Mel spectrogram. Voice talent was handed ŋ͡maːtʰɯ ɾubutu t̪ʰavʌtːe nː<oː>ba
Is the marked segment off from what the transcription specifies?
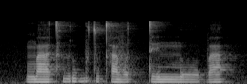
no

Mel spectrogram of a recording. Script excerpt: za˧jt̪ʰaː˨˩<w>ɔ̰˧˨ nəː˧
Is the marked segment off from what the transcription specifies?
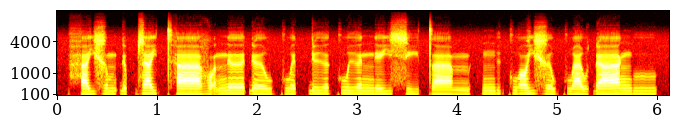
yes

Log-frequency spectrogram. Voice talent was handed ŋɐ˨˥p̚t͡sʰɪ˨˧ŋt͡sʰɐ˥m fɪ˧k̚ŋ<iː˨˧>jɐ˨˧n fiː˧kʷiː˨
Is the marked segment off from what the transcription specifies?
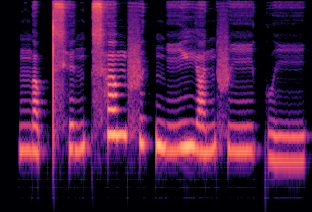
no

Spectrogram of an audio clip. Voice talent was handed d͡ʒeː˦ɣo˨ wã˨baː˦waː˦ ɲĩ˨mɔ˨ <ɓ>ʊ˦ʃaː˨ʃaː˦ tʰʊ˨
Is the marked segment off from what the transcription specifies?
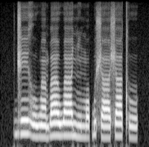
no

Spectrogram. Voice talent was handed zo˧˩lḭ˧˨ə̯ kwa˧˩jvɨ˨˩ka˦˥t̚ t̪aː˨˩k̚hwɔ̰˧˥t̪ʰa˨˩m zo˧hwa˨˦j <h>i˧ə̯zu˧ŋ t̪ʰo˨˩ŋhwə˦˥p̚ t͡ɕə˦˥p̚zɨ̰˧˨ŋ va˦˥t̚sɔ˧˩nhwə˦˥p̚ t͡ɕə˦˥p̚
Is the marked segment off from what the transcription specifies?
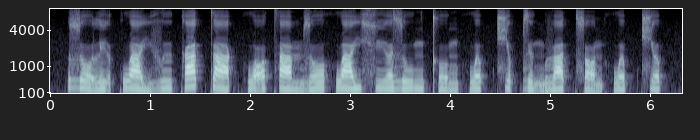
yes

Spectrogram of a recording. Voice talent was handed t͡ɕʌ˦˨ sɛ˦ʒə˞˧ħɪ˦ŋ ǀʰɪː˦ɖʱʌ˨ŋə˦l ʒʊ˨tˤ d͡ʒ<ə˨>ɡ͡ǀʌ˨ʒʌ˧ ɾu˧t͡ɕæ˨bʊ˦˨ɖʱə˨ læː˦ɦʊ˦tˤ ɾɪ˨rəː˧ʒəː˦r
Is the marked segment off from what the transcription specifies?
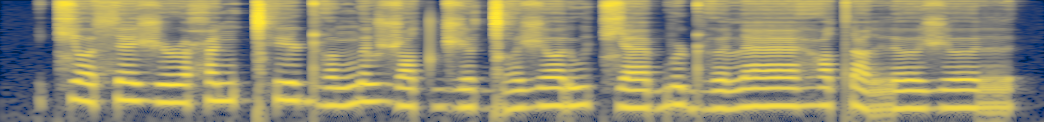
no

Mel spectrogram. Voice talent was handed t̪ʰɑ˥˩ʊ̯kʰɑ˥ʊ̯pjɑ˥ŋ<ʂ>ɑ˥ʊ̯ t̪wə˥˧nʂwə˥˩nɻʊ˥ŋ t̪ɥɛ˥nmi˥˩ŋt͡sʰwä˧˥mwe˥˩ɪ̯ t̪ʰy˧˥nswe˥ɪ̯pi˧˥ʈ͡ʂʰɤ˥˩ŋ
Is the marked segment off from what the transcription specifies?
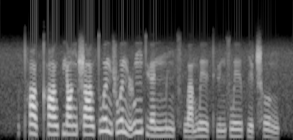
no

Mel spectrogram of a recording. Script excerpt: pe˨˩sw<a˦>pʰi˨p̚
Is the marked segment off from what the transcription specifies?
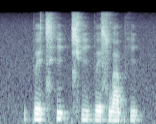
yes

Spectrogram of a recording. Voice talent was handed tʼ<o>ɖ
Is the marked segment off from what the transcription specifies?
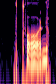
yes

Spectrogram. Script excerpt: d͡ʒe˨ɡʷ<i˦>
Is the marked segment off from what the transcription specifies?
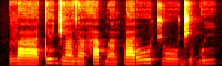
no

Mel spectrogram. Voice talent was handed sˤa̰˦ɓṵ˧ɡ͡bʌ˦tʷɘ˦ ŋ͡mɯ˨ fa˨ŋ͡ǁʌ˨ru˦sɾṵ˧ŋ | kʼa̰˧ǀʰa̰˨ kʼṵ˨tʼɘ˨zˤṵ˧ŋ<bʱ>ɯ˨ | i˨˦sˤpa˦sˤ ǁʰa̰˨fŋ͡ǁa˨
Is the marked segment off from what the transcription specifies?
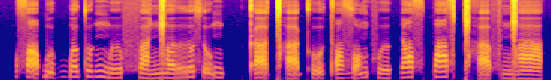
yes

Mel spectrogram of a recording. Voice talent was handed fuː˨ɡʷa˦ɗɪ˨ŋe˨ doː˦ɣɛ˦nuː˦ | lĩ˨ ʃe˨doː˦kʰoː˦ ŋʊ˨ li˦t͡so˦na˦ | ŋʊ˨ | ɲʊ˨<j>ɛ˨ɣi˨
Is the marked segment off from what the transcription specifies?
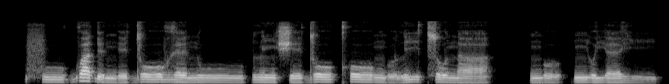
no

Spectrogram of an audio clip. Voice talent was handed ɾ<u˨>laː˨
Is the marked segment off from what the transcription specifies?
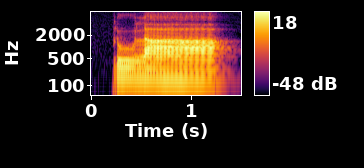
no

